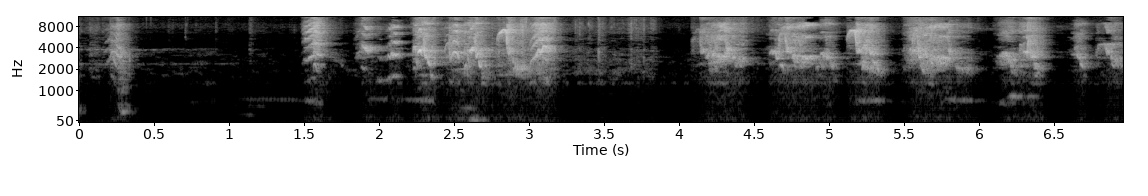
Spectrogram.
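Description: Birds chirping and chattering in quick, repeated high-pitched bursts.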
